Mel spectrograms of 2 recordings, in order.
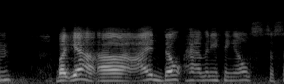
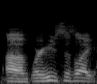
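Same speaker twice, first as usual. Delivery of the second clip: ordinary talk, nothing marked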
